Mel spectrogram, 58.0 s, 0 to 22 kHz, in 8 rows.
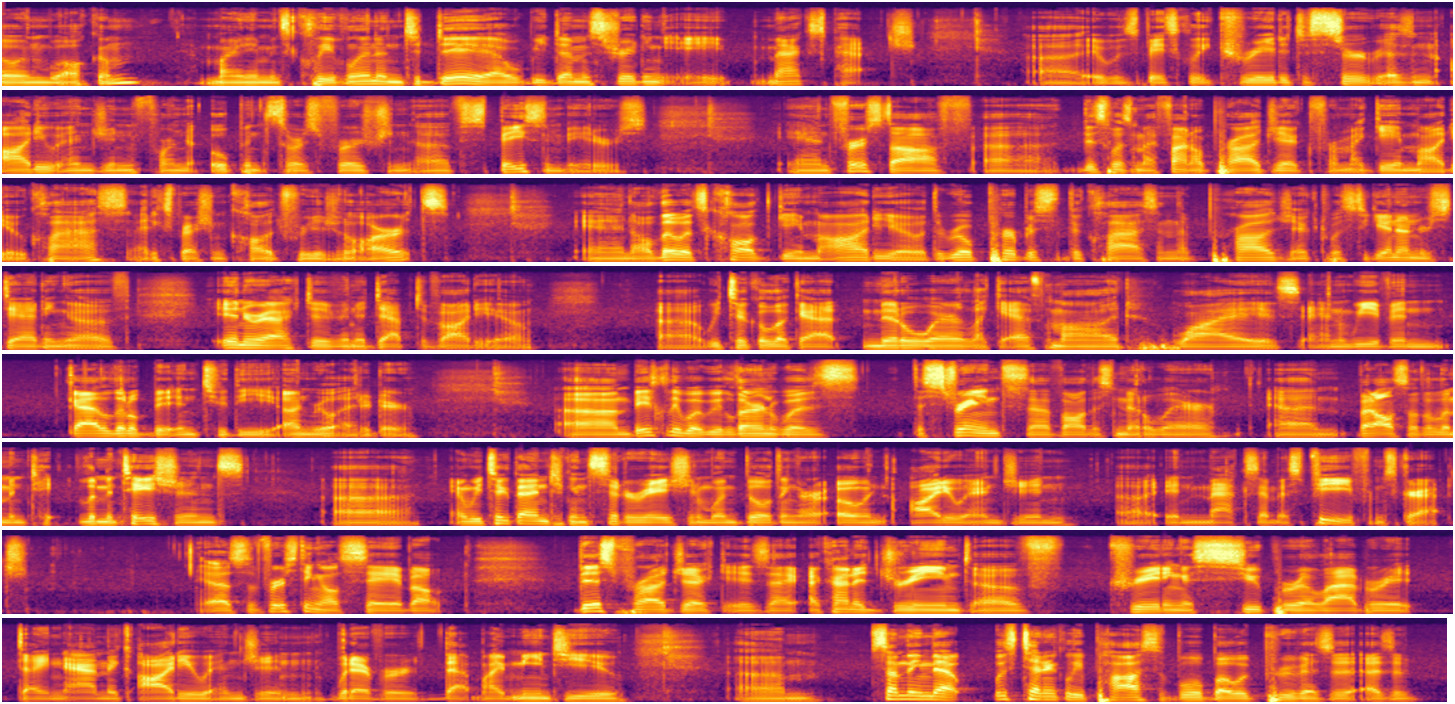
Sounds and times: Speech: 0.0 - 31.2, 31.8 - 43.7, 44.5 - 58.0.

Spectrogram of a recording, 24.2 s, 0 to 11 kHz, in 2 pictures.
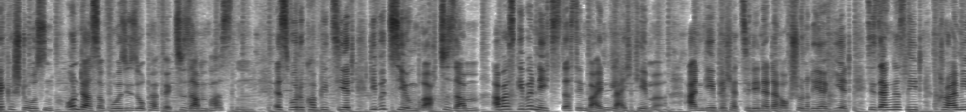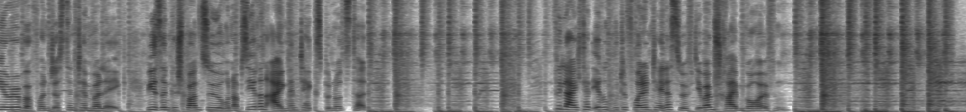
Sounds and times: Speech: 0.0 - 16.7, 19.0 - 22.0
Music: 0.0 - 24.1.

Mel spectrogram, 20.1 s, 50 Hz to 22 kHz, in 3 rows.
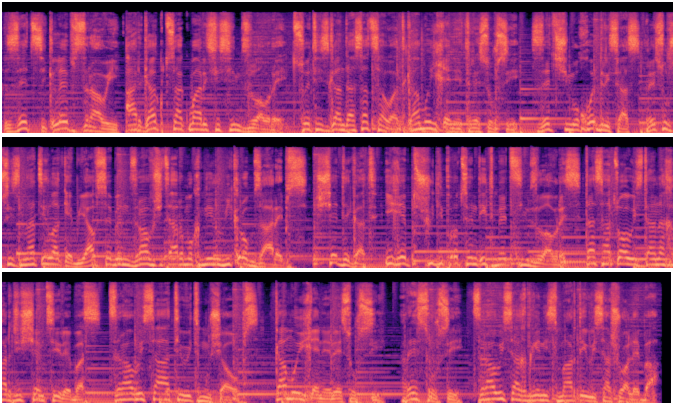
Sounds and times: Music: 0.0 - 20.1
Speech: 0.0 - 20.1.

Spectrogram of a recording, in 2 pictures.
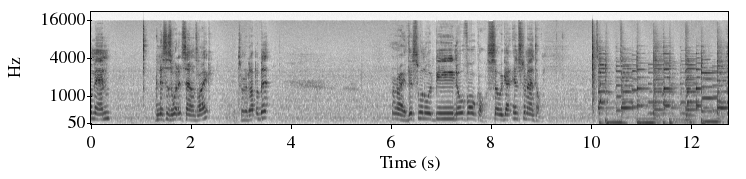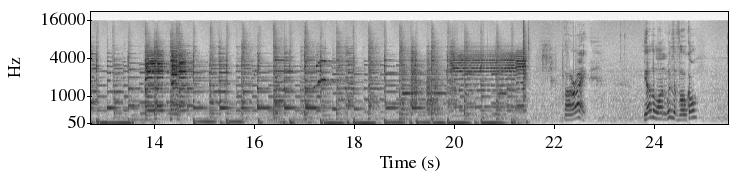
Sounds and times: Speech: 0.0 - 0.5, 1.3 - 3.6, 6.0 - 9.1, 22.2 - 22.7, 23.8 - 25.0
Musical instrument: 10.3 - 21.5.

